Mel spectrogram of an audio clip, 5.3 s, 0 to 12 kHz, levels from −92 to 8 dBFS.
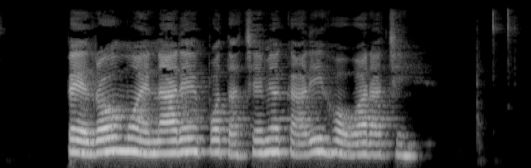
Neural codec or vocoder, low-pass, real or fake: none; 9.9 kHz; real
